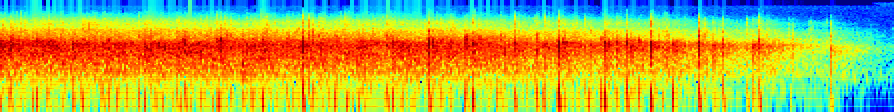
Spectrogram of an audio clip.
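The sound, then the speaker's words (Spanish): An audience applauds the Lord together, a dense wash of many hands clapping steadily for several seconds, with a few sharper individual claps standing out before it tapers off at the end. “Let's give the Lord a fantastic clap.”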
